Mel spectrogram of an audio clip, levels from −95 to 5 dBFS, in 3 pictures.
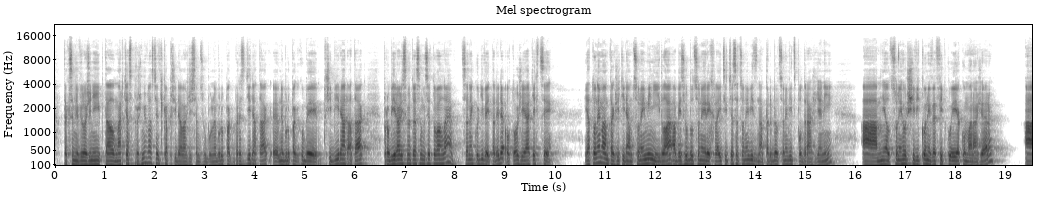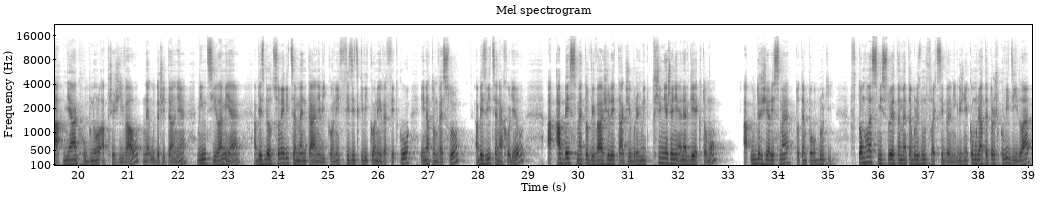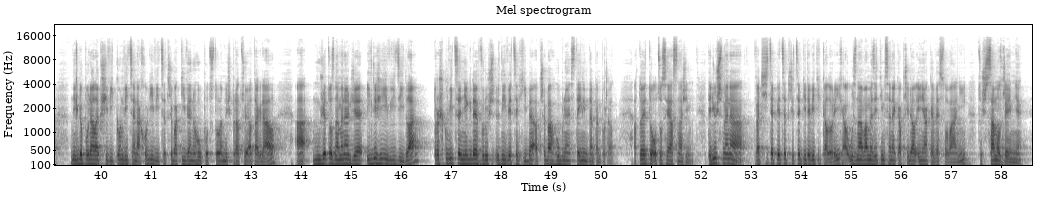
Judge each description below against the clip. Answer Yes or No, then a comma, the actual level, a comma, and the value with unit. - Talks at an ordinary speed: No, fast, 205 wpm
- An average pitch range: Yes, average, 3.1 semitones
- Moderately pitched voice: No, low, 115 Hz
